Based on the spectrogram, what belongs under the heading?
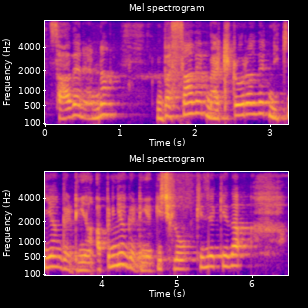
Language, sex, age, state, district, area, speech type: Dogri, female, 18-30, Jammu and Kashmir, Reasi, rural, spontaneous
